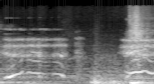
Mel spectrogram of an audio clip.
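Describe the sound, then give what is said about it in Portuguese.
Labored, difficult breathing: a strained, voiced gasp followed by a sharp, breathy inhale, fairly loud, with a second ragged gasp near the end. “E acho que a gente escuta o Baltazar, tipo, respirando com dificuldade”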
